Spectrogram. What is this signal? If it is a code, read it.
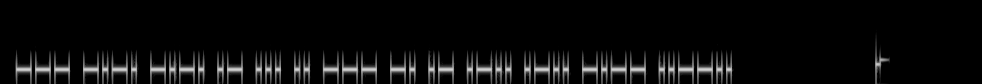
Morse code, heard as a keyed tone, about 25 wpm, 700 Hz. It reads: OCCASIONALLY?
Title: Sentences from Top 1300 Words 25wpm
